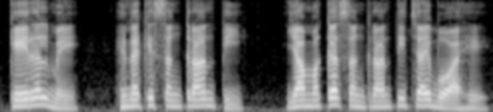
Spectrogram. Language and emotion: Sindhi, neutral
